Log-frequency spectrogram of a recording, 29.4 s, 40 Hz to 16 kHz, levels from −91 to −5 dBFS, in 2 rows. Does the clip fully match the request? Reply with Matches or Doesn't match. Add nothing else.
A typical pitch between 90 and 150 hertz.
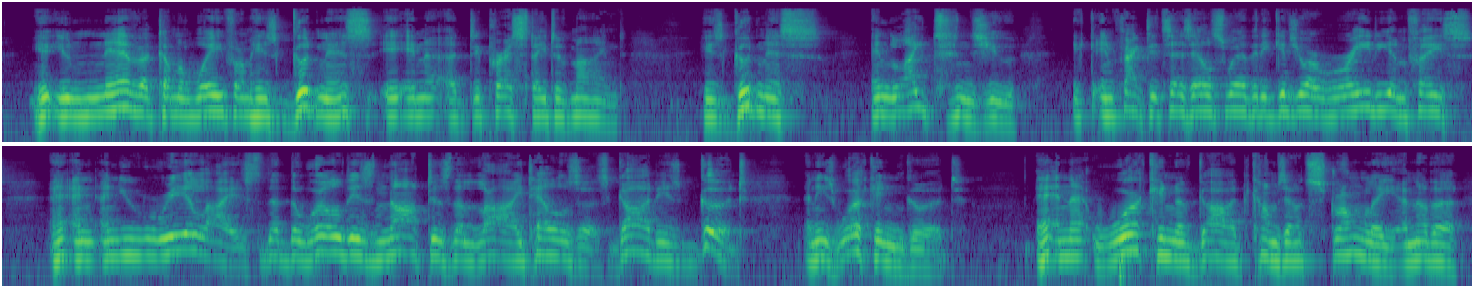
Matches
